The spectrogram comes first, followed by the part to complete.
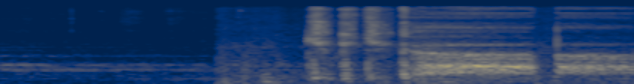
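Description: A breathy whispered voice begins just under a second in, after a moment of quiet, and ends with a short, fading tail.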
